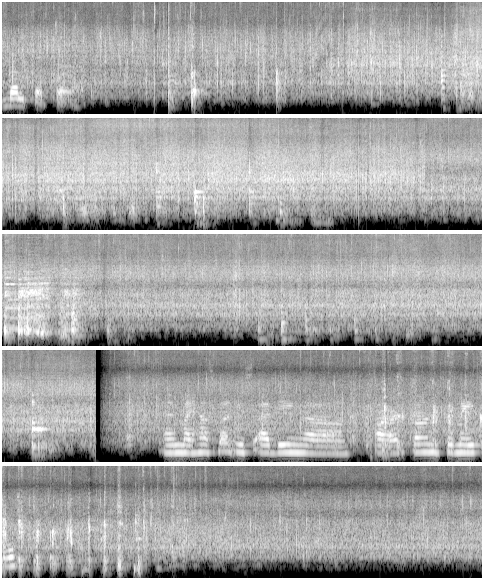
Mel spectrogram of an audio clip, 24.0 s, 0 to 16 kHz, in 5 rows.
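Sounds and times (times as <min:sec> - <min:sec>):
meat sizzling in a frying pan: 0:00.0 - 0:24.0
stirring scrapes and clicks: 0:18.0 - 0:20.8.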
